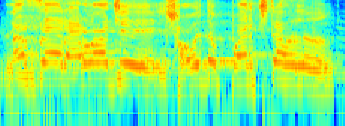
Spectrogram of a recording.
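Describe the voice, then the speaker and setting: A woman's voice: high-pitched, normal speed, faint music behind, close to an everyday voice. A woman voicing a cheeky, stubborn ten-year-old boy in a children's cartoon, with a defiant manner. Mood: mischievous, teasing. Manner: defiant, reels off puns in set patterns.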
